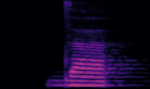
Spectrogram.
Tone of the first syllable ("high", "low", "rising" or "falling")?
low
